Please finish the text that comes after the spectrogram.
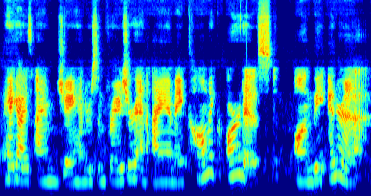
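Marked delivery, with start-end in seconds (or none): none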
